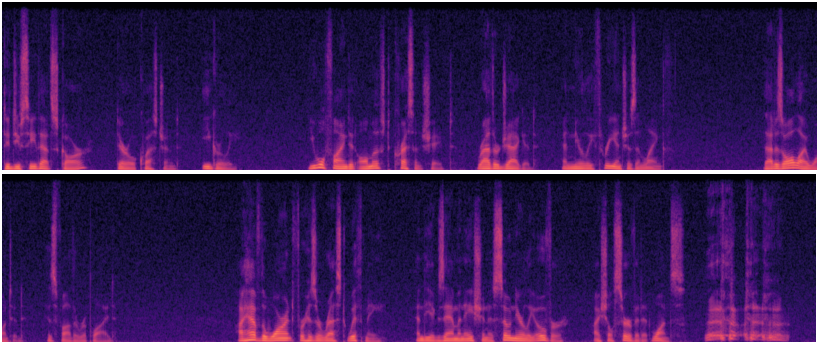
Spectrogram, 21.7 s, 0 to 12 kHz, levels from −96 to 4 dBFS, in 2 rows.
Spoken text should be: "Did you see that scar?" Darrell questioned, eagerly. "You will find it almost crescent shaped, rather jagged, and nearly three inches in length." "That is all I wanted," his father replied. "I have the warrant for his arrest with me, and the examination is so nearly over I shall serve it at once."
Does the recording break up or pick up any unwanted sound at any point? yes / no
yes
